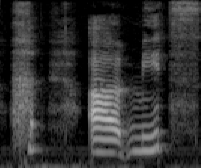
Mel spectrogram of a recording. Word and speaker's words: Miet: Meet's name is spelled M-I-E-T, but again, pronounced Meet.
